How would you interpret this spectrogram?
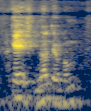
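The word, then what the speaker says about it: Cees Nooteboom: nombre complicado que es cees nobom aunque ya sé que se pronuncia qu es not poeta novelista e hispanista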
